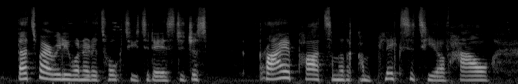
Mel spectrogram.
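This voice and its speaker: On a very clean recording with a silent background, a woman's somewhat breathy voice sits at a fairly high pitch and shows ordinary pitch variation. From South Africa. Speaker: podcast host. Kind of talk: interview.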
